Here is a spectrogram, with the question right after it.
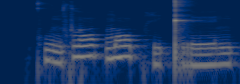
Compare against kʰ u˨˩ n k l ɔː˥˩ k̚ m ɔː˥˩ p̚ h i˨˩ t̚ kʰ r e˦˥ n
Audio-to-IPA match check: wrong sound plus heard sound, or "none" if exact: none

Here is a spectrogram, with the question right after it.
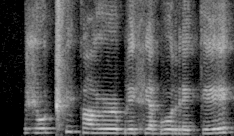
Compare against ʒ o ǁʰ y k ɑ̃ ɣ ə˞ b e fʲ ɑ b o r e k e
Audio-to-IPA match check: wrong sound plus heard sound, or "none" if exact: none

